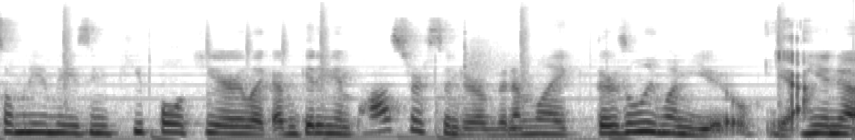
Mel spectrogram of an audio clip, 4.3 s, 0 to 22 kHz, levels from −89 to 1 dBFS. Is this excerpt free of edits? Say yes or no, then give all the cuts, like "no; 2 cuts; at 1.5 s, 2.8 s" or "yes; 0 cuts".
no; 1 cut; at 2.9 s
